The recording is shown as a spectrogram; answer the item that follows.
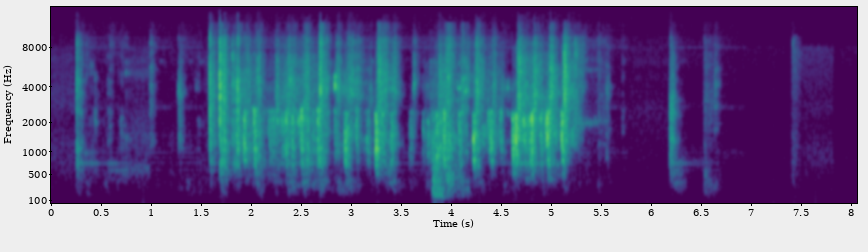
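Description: Rapid typing on a computer keyboard in several close runs of keystrokes, from about one and a half seconds in until about five and a half seconds in.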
